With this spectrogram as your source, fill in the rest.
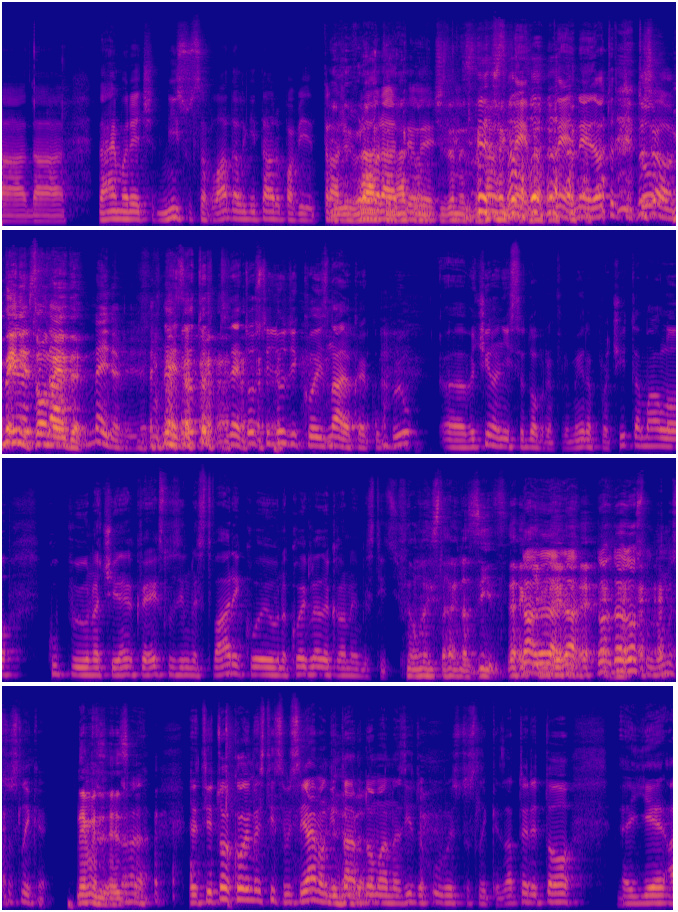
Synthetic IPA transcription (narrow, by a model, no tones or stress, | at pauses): ad̪a | d̪aajmoɾet͡ʃniːsusaʋlˠaːd̪aliɡit̪aɾupabit̪ɾaʒɾoaʋɾat̪ilit͡ʃit̪onznenenezat̪oɾt̪it̪omenit̪oned̪enejd̪ebinezat̪onet̪o̞su̥t̪iʎuːd̪iko̞jiznajukajekupuju | ʋet͡ʃinaɲiːxsed̪o̞bɾoinfoɾmiːɾapɾo̞t͡ʃit̪amalˠo̞ | kupujuznat͡ʃinekakʋeekskluziʋne̞st̪ʋaːɾikojunakojeɡle̞d̪ajukaonainʋest̪iːt̪sijuonaist̪aʋenaziːd̪d̪ad̪ad̪ad̪ad̪od̪ad̪oslonoumjest̪oslike | nemojzead̪ajet̪iet̪okaoinʋest̪it̪imislimjaimamɡit̪aɾud̪o̞manaziːd̪okumjest̪oslikezat̪ojeɾjet̪o | je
